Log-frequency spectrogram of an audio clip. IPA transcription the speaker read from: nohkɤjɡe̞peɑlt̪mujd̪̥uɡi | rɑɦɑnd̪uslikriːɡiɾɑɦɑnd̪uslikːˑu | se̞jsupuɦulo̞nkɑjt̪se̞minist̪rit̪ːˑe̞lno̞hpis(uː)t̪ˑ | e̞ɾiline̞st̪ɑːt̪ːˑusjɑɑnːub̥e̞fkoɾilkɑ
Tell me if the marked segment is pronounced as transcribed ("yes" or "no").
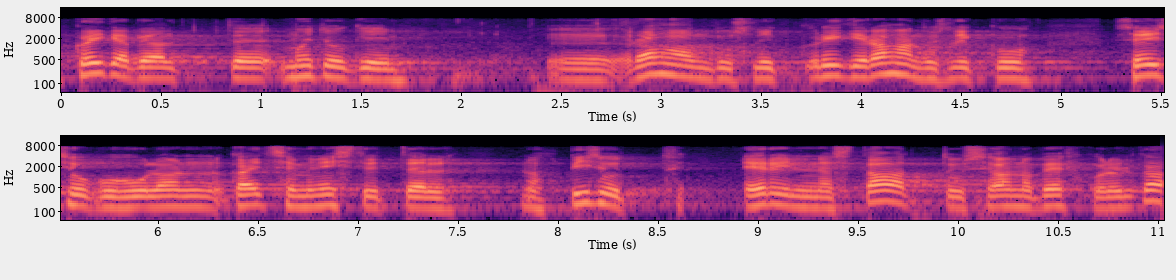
no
